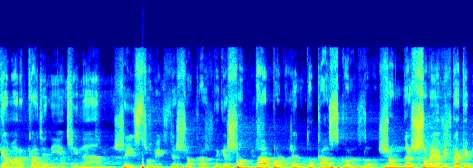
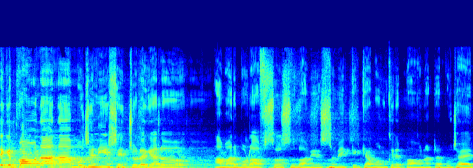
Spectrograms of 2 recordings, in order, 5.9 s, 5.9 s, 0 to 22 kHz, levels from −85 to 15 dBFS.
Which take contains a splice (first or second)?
first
